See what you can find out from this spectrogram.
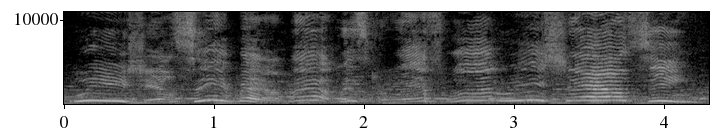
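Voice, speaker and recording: Sly, slow-talking saloon gambler, played by a man. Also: extremely high pitch, lively intonation, loud music behind the voice, a loud crowd, full character voice. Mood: sly taunting. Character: sly, taunting male card player in a saloon. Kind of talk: western audio drama acting.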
